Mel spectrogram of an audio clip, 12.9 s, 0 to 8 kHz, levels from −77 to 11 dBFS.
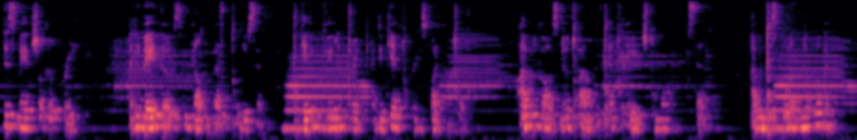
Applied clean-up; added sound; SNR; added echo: classical method WPE with log-MMSE.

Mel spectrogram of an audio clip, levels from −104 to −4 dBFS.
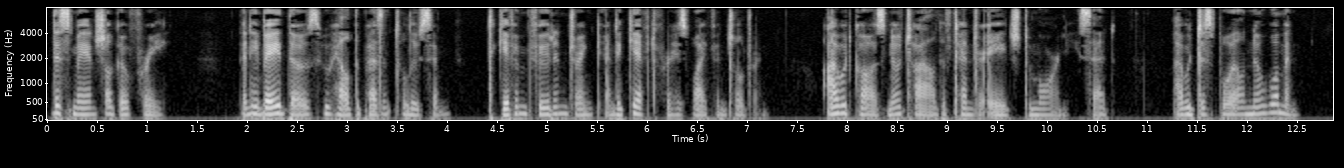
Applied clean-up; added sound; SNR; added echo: none; none; none; none.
